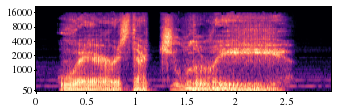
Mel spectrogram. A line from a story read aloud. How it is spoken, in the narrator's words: he snarled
